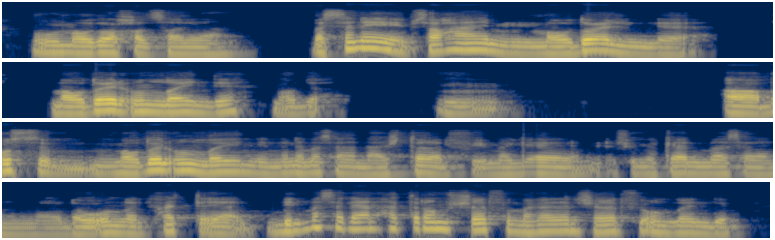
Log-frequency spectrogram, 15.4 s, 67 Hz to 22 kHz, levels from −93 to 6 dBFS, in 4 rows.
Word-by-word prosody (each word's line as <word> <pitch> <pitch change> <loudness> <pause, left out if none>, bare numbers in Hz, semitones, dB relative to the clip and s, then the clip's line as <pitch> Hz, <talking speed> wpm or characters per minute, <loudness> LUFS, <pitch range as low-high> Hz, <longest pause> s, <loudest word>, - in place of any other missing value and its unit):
والموضوع 125 0 +2
خلصان 115 -2 -3
يعني. 105 0 -7 0.3
بس - - 0
أنا 185 -5 +5
بصراحة 155 +4 +1
يعني 165 -1 +3
موضوع 115 +4 +4
ال 110 -7 -2 0.6
موضوع 120 +7 +8
الonline 135 -3 +2
ده 135 +1 -4
موضو 110 +2 -6 0.6
امم، 115 - -9 1.0
آه 120 -2 +6
بُصي، 150 +5 +1 0.2
موضوع 120 +6 +4
الonline 155 -4 +2 0.2
إن 115 0 -5
أنا 125 - -3
مثلًا 115 -3 -5
هاشتغل 110 +1 -2
في 110 -1 -10
مجال 110 +1 -5
في 115 - -12
مكان 115 +1 -3
مثلًا 105 -2 -7
لو 110 -1 +2
قلنا 120 -3 -1
حتى 140 0 -3
يعني 115 -1 -2
بالمثل 185 +7 -2
يعني 180 0 +1
حتى 185 0 -3
لو 180 - +2
أنا 180 - +3
مش 175 - -5
شغال 160 0 +2
في 160 - -9
المكان 135 0 -4
اللي 145 +1 0
أنا 145 - -2
شغال 135 0 -2
فيه 140 - -5
online 120 -2 -3
ده، 110 0 -6
120 Hz, 180 wpm, -22 LUFS, 110-140 Hz, 1.0 s, موضوع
